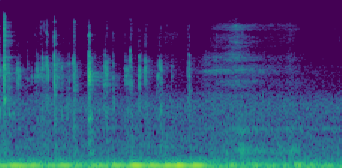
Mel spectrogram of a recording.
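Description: Typing on a computer keyboard: a quick run of key clicks that stops about one and a half seconds in, over a low hum that fades out at the same time.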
